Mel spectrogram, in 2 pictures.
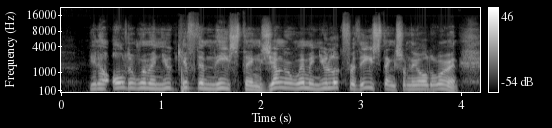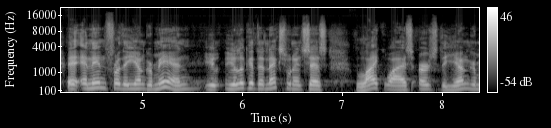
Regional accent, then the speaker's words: Los Angeles, California, United States; born or raised there

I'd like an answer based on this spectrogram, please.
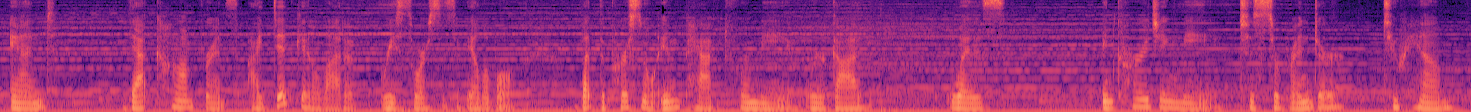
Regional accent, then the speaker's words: Valparaiso, Indiana, United States; I'm from Valparaiso, Indiana.

